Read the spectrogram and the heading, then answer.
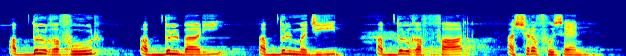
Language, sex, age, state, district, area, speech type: Urdu, male, 18-30, Uttar Pradesh, Saharanpur, urban, spontaneous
